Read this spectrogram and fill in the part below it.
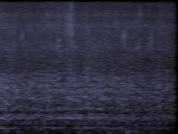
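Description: A steady, dense buzzing of many African bees, continuous and fairly close, with no voices over it.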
